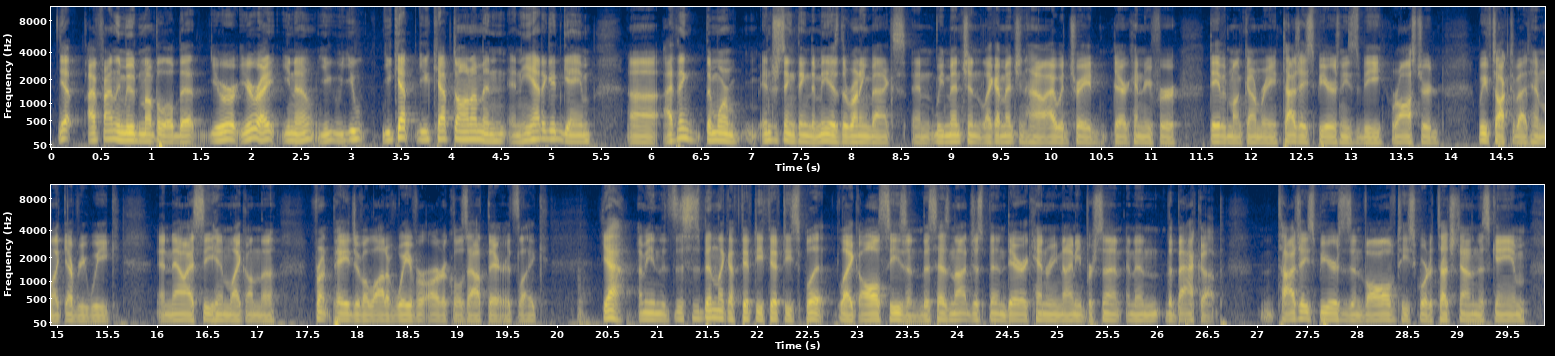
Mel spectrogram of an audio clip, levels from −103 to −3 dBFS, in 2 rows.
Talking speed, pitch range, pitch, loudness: 255 wpm, 90-110 Hz, 95 Hz, -25 LUFS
